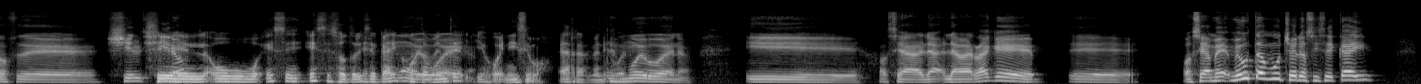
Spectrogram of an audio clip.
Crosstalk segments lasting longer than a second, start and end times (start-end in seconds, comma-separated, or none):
3.6-4.8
